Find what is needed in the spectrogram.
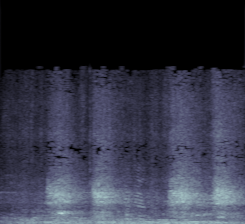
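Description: Karate students performing a kata in unison in a large hall: short, sharp bursts of sound about every half second, with voices echoing in the room.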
